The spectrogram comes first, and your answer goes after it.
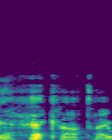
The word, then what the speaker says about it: Hecate: akata because i say ekate a lot of people will say hecate with the h but i've heard that the proper greek way of saying is air cathay and also in bristol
